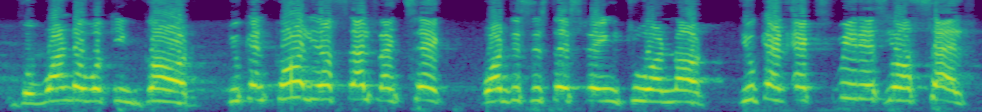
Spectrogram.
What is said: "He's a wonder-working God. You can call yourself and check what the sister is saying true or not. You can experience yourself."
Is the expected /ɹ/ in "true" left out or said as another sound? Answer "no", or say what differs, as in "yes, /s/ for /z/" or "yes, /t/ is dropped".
yes, /ɹ/ is dropped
